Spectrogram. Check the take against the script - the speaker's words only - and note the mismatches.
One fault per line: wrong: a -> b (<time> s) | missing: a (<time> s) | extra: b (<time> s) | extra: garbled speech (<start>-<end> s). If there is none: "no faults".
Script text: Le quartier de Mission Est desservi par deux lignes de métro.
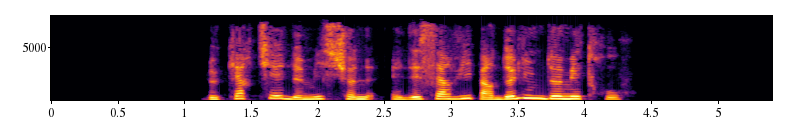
no faults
